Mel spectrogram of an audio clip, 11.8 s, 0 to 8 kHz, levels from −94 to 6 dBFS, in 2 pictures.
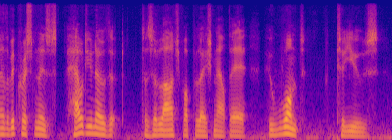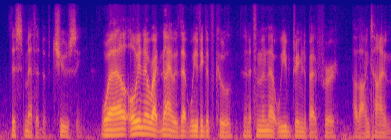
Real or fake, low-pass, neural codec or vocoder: fake; 7.2 kHz; codec, 16 kHz in and 24 kHz out, 0.6 kbps, FocalCodec, streaming, 2048 codes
